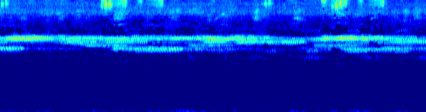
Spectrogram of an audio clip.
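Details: Crickets chirping on a spring night near a cottage: an unbroken high-pitched trill with two brief clusters of piercing double chirps, the first after one second, the second after three.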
